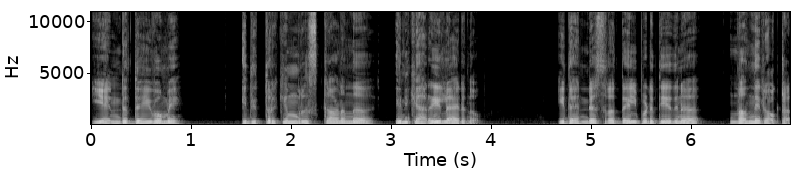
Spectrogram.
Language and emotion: Malayalam, surprised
